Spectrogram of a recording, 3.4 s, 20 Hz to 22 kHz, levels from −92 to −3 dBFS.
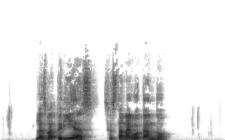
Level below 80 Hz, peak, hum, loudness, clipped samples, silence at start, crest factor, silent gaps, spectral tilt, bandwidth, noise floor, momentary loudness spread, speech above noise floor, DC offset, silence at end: -54 dBFS; -2 dBFS; none; -17 LUFS; under 0.1%; 0.55 s; 16 dB; none; -4 dB/octave; 13 kHz; -66 dBFS; 12 LU; 50 dB; under 0.1%; 0.9 s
